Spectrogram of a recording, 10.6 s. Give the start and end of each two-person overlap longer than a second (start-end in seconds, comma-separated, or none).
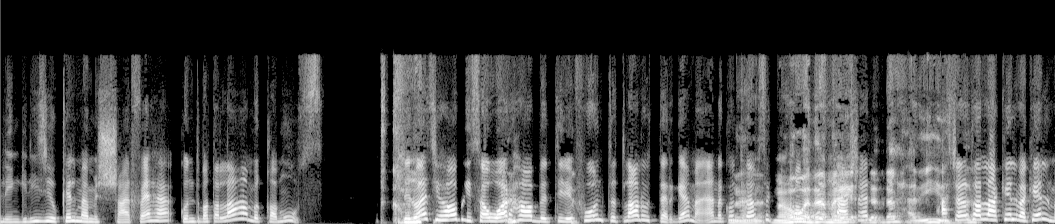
7.3-8.8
